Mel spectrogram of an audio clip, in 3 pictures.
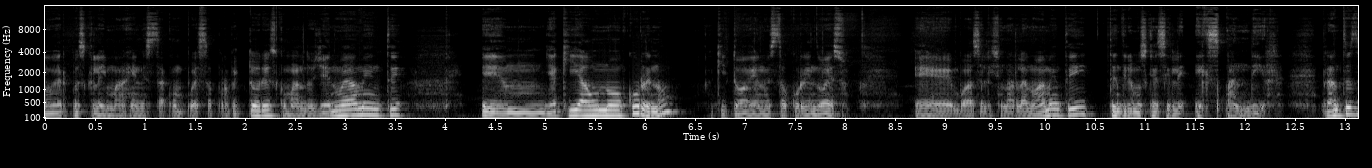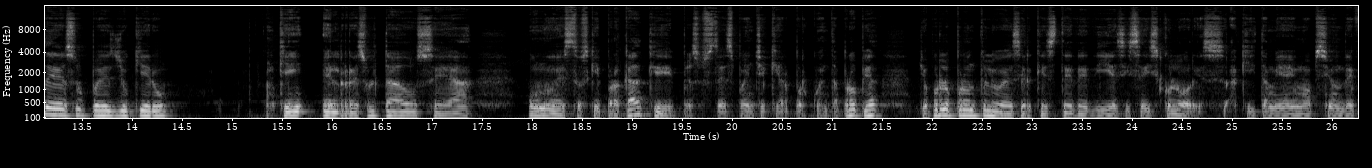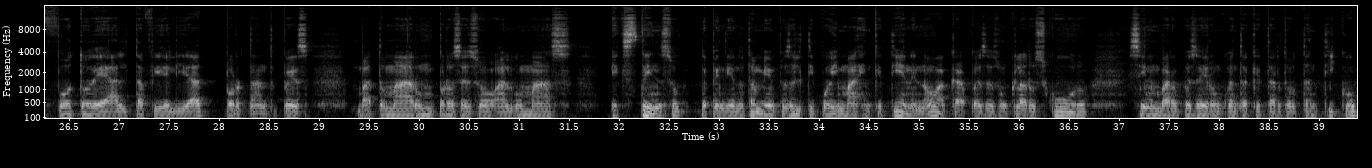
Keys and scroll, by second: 2.3 super+y, 37.6 super+space, 38.9 super+space.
